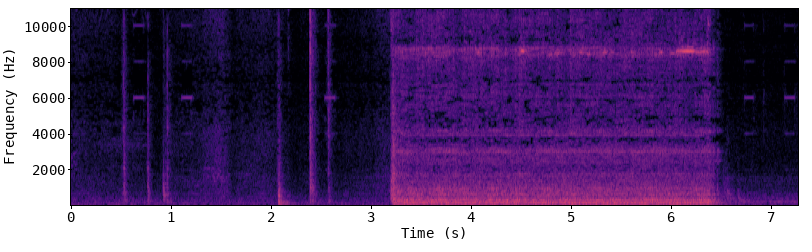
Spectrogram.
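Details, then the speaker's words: Kyocera M2030 laser printer in for diagnosis, reporting developer unit not installed: runs about three seconds with low motor hum and a faint, thin squeak; drum unit squeak. "не так принесли на диагностика аппарат м 20 30 kyocera ищет узел проявки не установлен ну и плюс к тому же присутствует небольшой скрипт"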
